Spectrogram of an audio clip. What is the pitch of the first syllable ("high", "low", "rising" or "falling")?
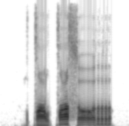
low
